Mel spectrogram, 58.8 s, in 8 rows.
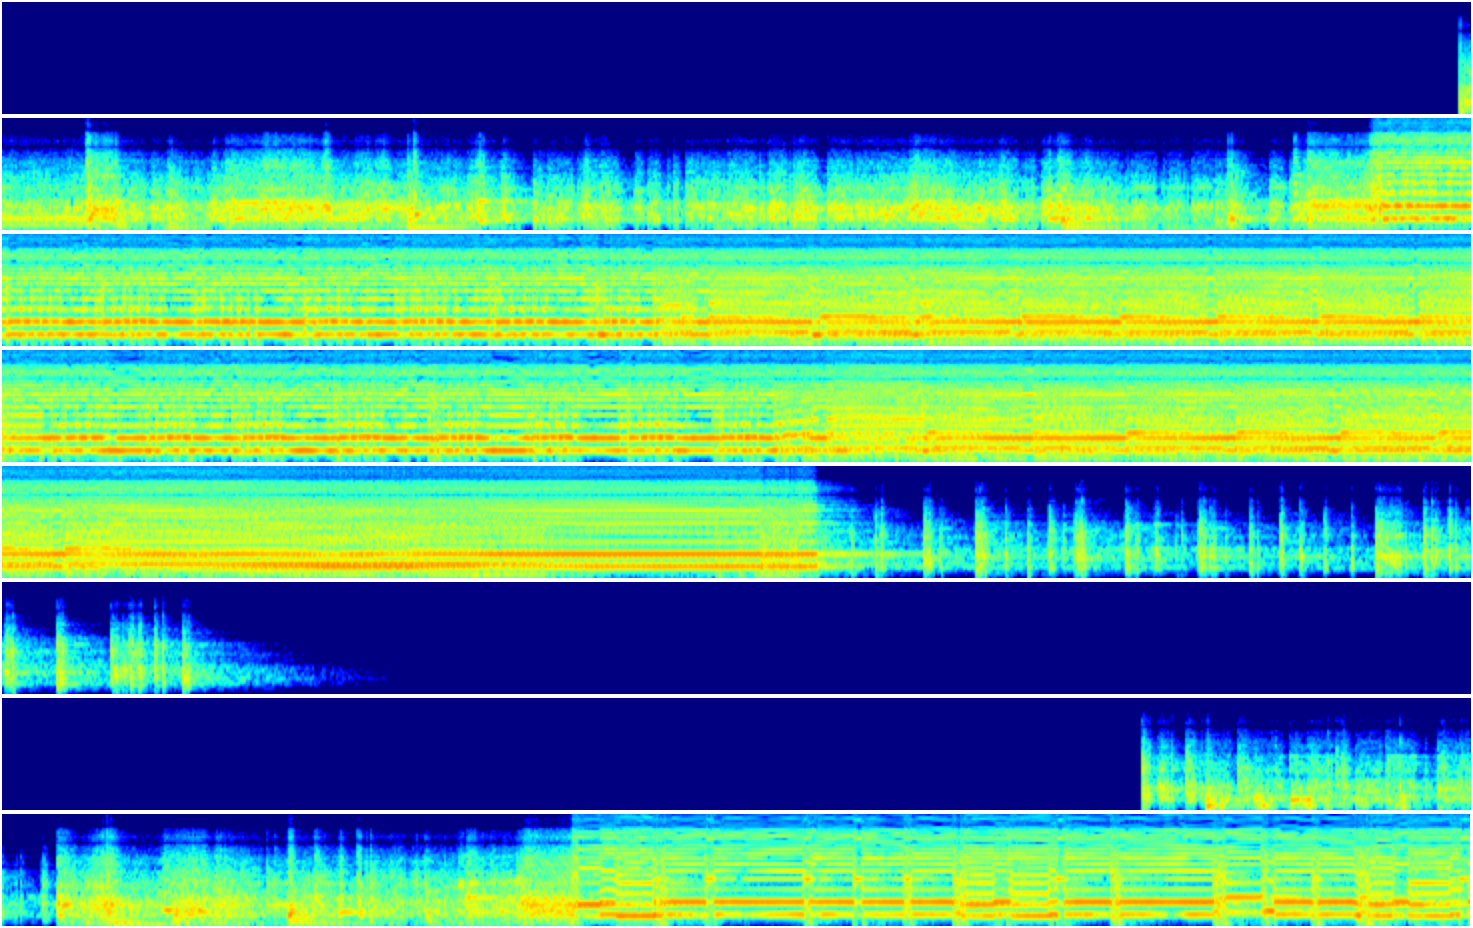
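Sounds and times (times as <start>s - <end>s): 
guitar: 7.3s - 38.1s, 49.8s - 58.7s.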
